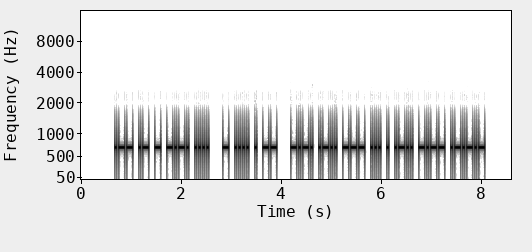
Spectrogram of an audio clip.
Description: Morse code, heard as a keyed tone, about 30 wpm, 700 Hz. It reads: WATCH THEM CLOSELY.
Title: Sentences from Top 1400 Words 30wpm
